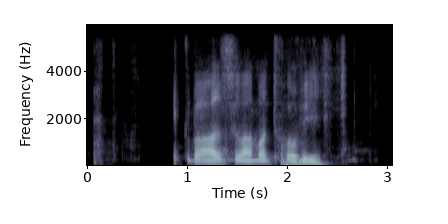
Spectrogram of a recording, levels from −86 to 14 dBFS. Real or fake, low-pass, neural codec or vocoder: fake; 5.4 kHz; codec, 16 kHz in and 24 kHz out, 1.1 kbps, FireRedTTS-2 codec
